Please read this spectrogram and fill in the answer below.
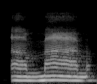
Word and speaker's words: ma'am: Yeah, like it resonated, and like they sent letters home that said, "Please ask your daughters to practice saying ma'am that rhymes with jam."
